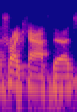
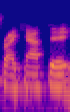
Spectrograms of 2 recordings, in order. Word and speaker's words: Trikafta: So yeah, you're talking about Trikafta. Trikafta is a three-component drug, and essentially it corrects the protein dysfunction at the heart of cystic fibrosis.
